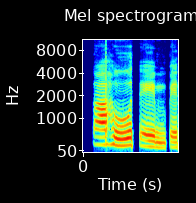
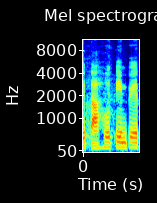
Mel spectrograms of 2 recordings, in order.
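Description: First: Ejekan panjang, "tahu tempe" diucapkan sangat lambat; mengejek pelan. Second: "tahu tempe" lebih pelan, seperti bergumam; ejekan lirih. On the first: ("tahu tempe" diseret lambat, nada menyindir) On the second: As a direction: gumamkan "tahu tempe" dengan nada sinis. ("tahu tempe" lirih menyindir) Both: Acted. Mocking neighbor's menu.

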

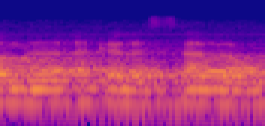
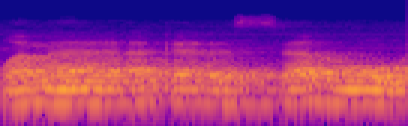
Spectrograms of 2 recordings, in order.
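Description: First: السبع with the ba clipped, no damma; wrong sukun demo. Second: Slow السبع with a clear full damma on the ba; full damma demo. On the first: Retold or imitated. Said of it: "البعض يقول". (السبع بتسكين الباء خطأً) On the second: Shown as a demonstration. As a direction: round the ba of السبع fully and slowly. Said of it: "ضم الباء والعين جيدا". (السبع بضم الباء ضمًا كاملًا)

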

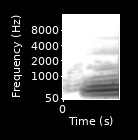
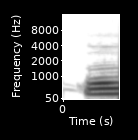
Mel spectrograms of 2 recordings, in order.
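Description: First: কু said heavy and full, from the throat; a thick, emphatic কু. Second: কু said thin and light, the wrong way; a light, thin কু to show the mistake. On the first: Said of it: "একটু মোটা করে". (মোটা করে কু) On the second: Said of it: "পাতলা করে হবে না". (পাতলা উচ্চারণে কু) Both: Shown as a demonstration.

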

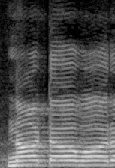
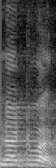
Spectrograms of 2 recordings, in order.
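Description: First: "नटवर" split into four separate sounds; letter by letter. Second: "नटवर" short, letters joined; as one word. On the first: Teacher shows pupils the wrong way, "नटवर" letter by letter. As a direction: draw apart each letter of "नटवर". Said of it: "ऐसे नहीं पढ़ना है". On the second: Teacher corrects pupils' reading, "नटवर" as one single word. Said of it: "क्योंकि वो एक ही शब्द है". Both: Shown as a demonstration.

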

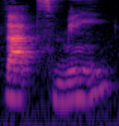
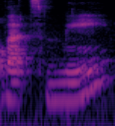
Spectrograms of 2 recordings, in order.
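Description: First: Loud, startled "That's me?"; shocked question. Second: Quiet, hushed "That's me?" like a monster; creepy echo. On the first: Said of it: "Clara looks at him and was like". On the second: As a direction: echo "That's me?" softly, eerily. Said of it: "the thingy on the other side". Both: Retold or imitated.

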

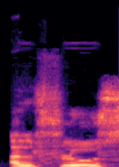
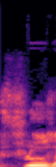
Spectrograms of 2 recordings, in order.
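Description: First: আল ফুলুস with the correct Arabic vowels, carefully modelled; correct pronunciation. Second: ফুলুস said the common wrong way, as many learners say it; the mistaken ফুলুস, demonstrated as the error; wrong pronunciation. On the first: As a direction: model আল ফুলুস clearly for students to follow. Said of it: "আপনারা আমার উচ্চারণটা একটু follow করবেন". (সঠিক উচ্চারণে আল ফুলুস) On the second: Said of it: "এটা গলত". (ভুল উচ্চারণে ফুলুস) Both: Shown as a demonstration.

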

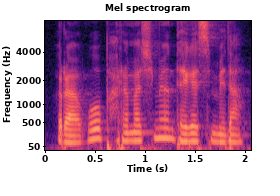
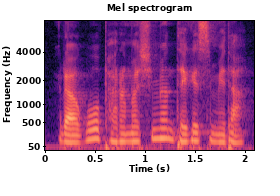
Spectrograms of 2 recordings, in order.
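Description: No difference in how they are said.

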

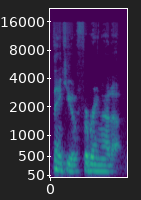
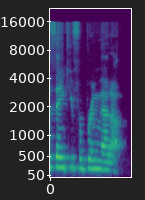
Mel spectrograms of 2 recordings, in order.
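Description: First: Low, soft repeated thanks; muted aside. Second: Said in the usual way. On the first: Real, not acted. Streamer thanking Wanda for the reminder, muted aside. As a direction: drop right down, almost to yourself.

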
